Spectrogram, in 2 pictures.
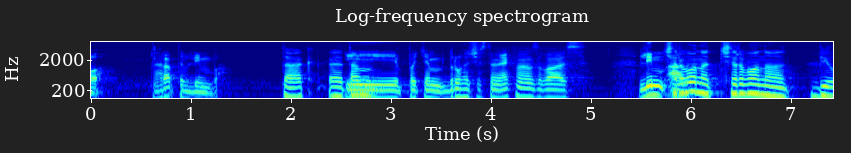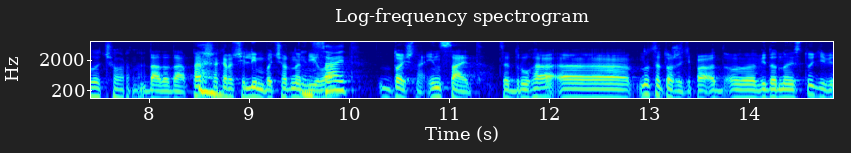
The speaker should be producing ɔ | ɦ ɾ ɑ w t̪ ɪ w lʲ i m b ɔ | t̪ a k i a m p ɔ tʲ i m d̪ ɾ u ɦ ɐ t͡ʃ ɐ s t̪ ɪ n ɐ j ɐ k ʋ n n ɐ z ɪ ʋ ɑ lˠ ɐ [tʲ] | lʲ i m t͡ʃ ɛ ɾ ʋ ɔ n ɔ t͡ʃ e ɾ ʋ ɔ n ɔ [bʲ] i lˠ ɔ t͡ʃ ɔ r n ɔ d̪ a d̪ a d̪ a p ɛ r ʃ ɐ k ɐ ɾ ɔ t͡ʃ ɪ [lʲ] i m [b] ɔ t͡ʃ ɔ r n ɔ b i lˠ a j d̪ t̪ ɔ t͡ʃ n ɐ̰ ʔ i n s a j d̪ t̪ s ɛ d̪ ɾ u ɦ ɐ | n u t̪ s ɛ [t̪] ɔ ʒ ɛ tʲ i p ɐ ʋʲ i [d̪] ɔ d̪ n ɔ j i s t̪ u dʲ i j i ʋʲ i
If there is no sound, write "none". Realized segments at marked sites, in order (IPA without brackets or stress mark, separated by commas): sʲ, bʲ, lʲ, b, t̪, d̪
